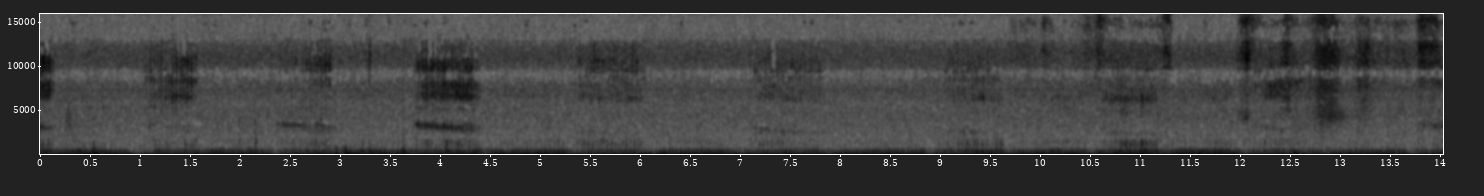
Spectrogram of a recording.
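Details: A domestic cat keeps up a deep, even purr, the low rumble swelling and easing in regular breath cycles about every second, with light breathy hiss on some cycles.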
